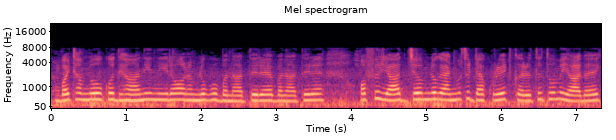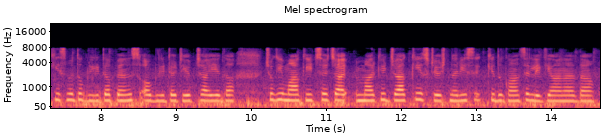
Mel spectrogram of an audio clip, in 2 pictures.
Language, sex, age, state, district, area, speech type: Urdu, female, 18-30, Uttar Pradesh, Shahjahanpur, urban, spontaneous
